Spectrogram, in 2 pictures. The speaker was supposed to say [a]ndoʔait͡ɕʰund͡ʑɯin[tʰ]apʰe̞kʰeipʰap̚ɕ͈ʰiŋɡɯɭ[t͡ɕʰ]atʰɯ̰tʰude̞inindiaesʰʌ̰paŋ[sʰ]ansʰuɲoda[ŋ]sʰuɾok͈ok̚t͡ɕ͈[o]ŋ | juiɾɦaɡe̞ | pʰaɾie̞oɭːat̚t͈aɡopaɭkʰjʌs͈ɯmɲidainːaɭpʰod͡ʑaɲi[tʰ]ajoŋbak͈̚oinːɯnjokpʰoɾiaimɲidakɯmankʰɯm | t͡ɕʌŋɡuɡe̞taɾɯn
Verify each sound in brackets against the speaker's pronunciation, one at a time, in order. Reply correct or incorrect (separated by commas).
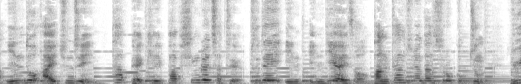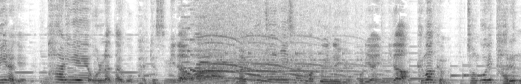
incorrect, correct, correct, incorrect, incorrect, incorrect, incorrect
